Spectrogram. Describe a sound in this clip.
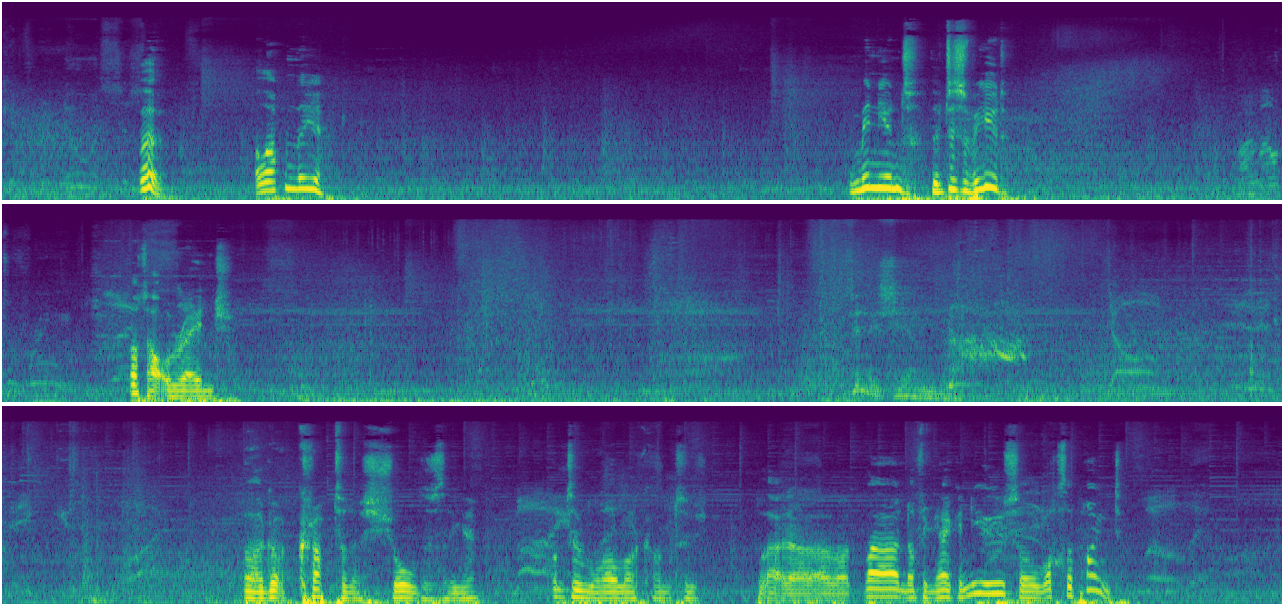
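A man talks casually and with animation, close to a microphone.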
